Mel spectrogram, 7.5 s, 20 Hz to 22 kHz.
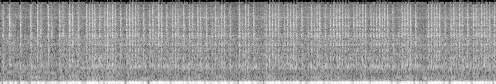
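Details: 1967 VW double cab air-cooled flat-four after replacing distributor O-ring to fix an oil leak: steady low idle with even throb, no knocks or misfires; engine running normally.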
